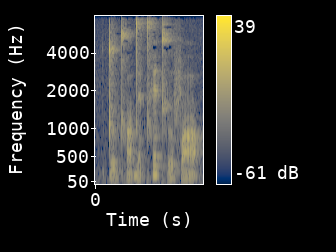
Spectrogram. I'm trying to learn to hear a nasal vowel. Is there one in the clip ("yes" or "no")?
no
